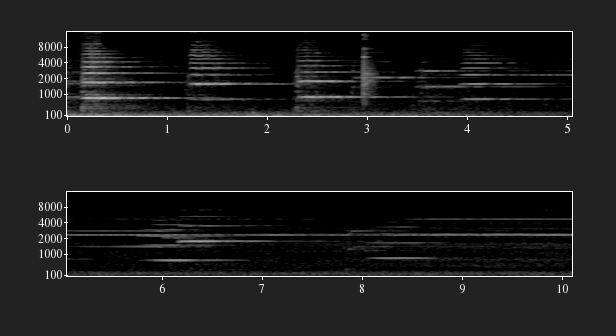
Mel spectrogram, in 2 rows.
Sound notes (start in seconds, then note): 2.9 mugs clinking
